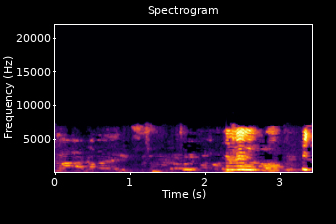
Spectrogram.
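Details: A baby shown Coleen Garcia on TV makes short whimpers that build into a high, wavering cry, with quiet room sound: infant crying.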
